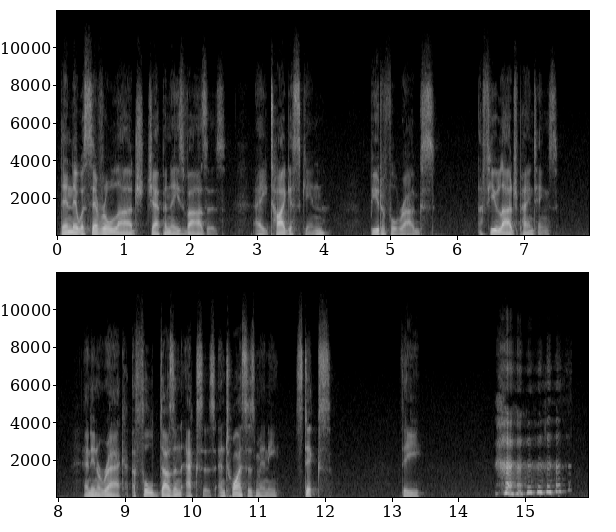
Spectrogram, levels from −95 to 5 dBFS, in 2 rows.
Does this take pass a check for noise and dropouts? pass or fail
fail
